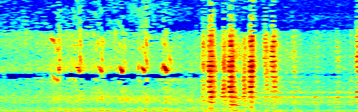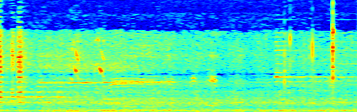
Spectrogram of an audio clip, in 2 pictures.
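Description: Birds calling: faint high chirps, then a quick run of loud, repeated calls about two seconds in, with thinner calls later.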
